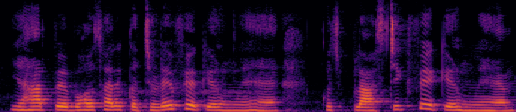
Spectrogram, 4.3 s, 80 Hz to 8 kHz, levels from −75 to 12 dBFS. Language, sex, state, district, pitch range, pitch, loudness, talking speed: Hindi, female, Jharkhand, Garhwa, 210-250 Hz, 235 Hz, -18 LUFS, 180 wpm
